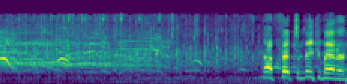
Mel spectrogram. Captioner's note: applause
